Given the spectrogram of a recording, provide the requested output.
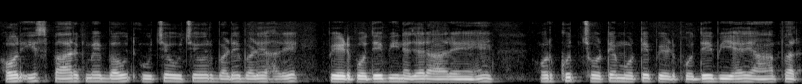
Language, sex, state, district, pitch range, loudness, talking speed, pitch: Hindi, male, Rajasthan, Jaipur, 130-145 Hz, -16 LUFS, 180 wpm, 140 Hz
